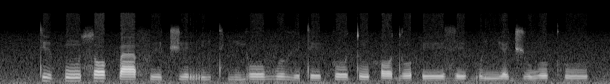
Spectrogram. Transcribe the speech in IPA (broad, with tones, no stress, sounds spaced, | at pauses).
t ɪ˦˨ kʷ ũ˦ s ɔ˦ k͡p a˨ f ɪ˨ t͡ʃ ɪ˨ r i˨ tʰ i˨ j o˦ v ʊ˦ ɣ ɪ˨ t e˨ k o˦ t ũ˦ h ɔ˨ d o˨ h eː˨ z e˨ ɡʷ i˨ ɲ ɛ˨ d͡ʒ ʊ˨ w o˦ kʰ ũ˨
